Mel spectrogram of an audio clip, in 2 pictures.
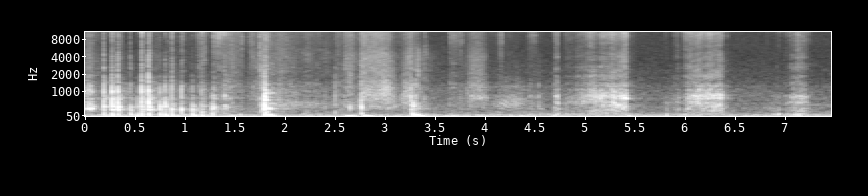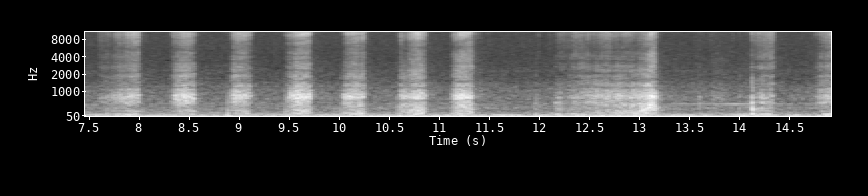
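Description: Long nails scratch and tap along the chevron-print fabric side of an empty, hollow storage bin made of fabric over stiff cardboard. Fast, dense scratching with sharp taps gives way to a steady series of short, separate rasping strokes over a low, muffled thud.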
